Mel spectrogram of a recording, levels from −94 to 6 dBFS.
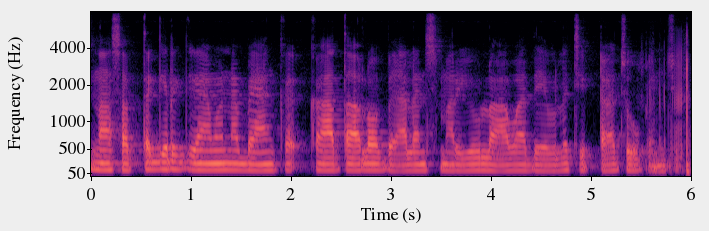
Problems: none marked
